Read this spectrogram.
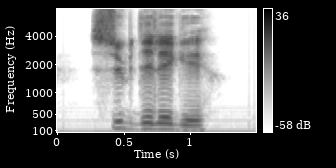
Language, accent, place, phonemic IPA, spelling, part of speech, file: French, France, Lyon, /syb.de.le.ɡe/, subdéléguer, verb, LL-Q150 (fra)-subdéléguer.wav
- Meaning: to delegate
